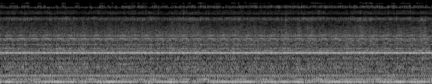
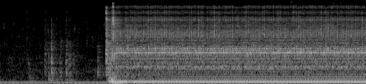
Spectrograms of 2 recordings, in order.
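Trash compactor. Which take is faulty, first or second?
second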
